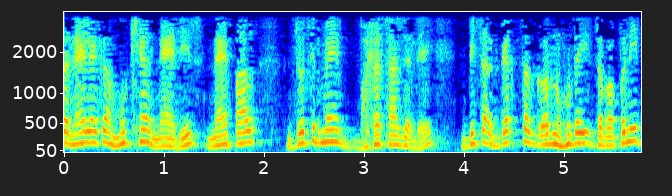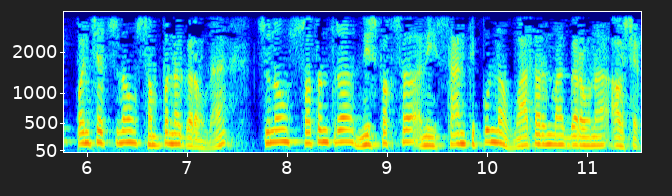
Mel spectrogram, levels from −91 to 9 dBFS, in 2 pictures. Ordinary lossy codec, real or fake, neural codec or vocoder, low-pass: none; real; none; 3.6 kHz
